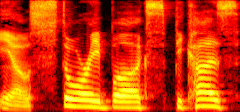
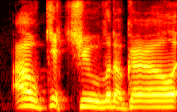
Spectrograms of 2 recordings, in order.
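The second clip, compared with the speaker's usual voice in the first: put-on deeper monster voice. Imitating a storybook narrator who gives Cheshire a deeper monster voice. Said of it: "it's her going like".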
